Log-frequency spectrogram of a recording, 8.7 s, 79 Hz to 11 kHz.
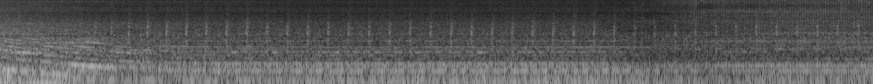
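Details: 2004 Porsche Cayenne S 4.5L V8 used swapped-in engine settles to idle with a steady, hollow knock about twice a second: piston slap; later replaced by rebuilt engine.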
